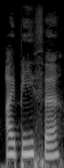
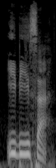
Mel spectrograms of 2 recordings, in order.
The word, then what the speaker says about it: Ibiza: to get drunk and ibiza which by the way that's how spanish people pronounce it but me as mexican i pronounce it ibiza anyways i am mexican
